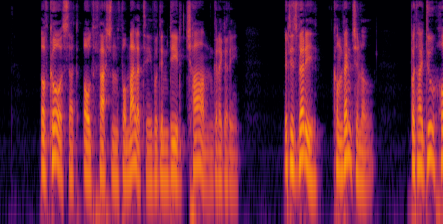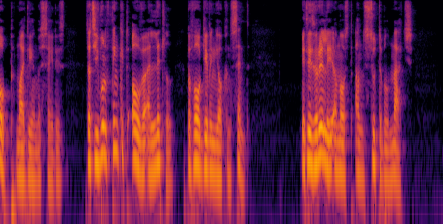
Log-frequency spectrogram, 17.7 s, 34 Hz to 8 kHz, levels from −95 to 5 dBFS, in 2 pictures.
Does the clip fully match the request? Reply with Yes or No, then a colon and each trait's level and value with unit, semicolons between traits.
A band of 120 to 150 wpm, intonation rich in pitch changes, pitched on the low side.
Yes: average, 140 wpm; wide, 5.8 semitones; low, 120 Hz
